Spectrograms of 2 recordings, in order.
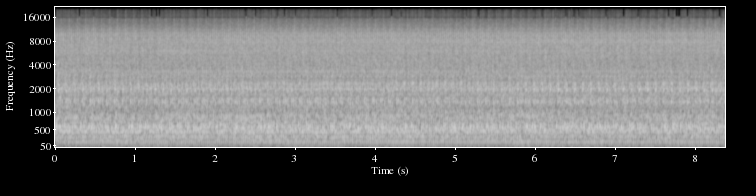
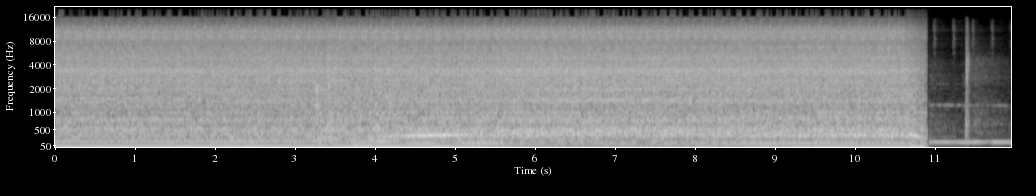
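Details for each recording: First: Hyundai ix35 2.0 G4KD engine, timing chain previously replaced, morning cold start: loud, sharp ticking clatter about three per second over the idle; abnormal knock, source undetermined. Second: Hyundai ix35 2.0 G4KD after timing chain replacement and repair of a new knock that appeared when selecting drive; steady even idle in drive with no knock, then engine switched off; normal, knock gone.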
